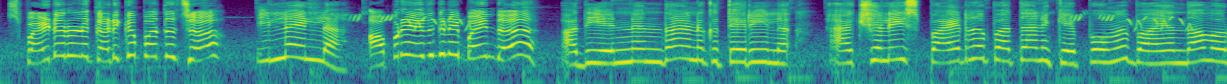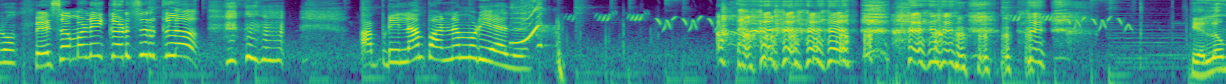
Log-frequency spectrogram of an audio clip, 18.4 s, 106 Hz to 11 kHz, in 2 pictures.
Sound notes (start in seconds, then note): 10.8 laughing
